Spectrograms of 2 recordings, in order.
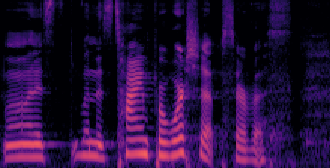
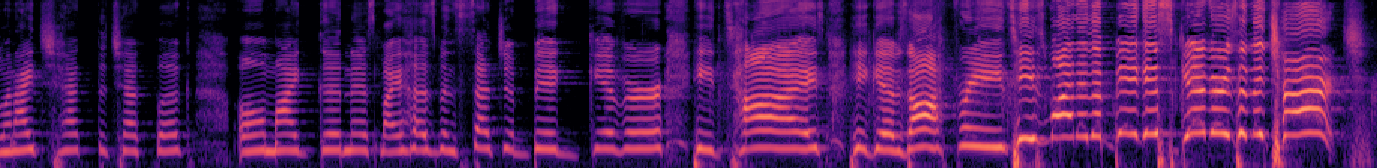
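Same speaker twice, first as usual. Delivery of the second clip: excitement building to a high, loud shout; imitated proud wife, louder with every phrase; excited boasting; 5 semitones higher, 9 dB louder than usual. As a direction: gush as the relieved wife, climbing to a squeal. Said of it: "I'm so happy".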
